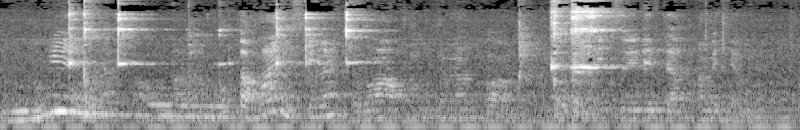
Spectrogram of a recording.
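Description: A small metal spoon clinking against glass cups of milk: a run of sharp, ringing clinks, the loudest about half a second in and again about four seconds in.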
